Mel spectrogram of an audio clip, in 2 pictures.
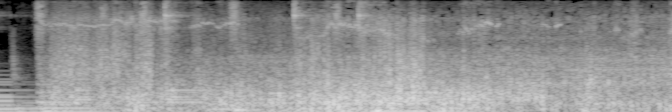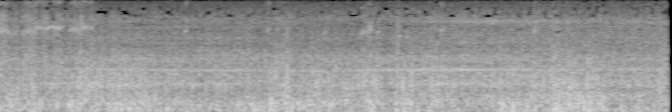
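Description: Tyres roar steadily on a road as a vehicle drives along at speed.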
